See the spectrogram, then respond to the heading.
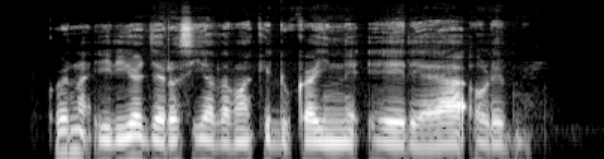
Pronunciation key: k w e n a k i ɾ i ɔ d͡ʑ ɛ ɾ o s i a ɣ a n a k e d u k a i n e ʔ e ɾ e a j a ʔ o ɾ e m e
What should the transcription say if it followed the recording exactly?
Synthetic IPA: k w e n a ʔ i ɾ i ɔ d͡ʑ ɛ ɾ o s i a ð a m a k e d u k a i n e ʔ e ɾ e a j a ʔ o ɾ e m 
